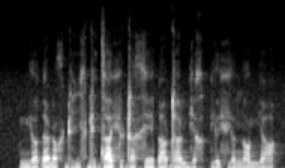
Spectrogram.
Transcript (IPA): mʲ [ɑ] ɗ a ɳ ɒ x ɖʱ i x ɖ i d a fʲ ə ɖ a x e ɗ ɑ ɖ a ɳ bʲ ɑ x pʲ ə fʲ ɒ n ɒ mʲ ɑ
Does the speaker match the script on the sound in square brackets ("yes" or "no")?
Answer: no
